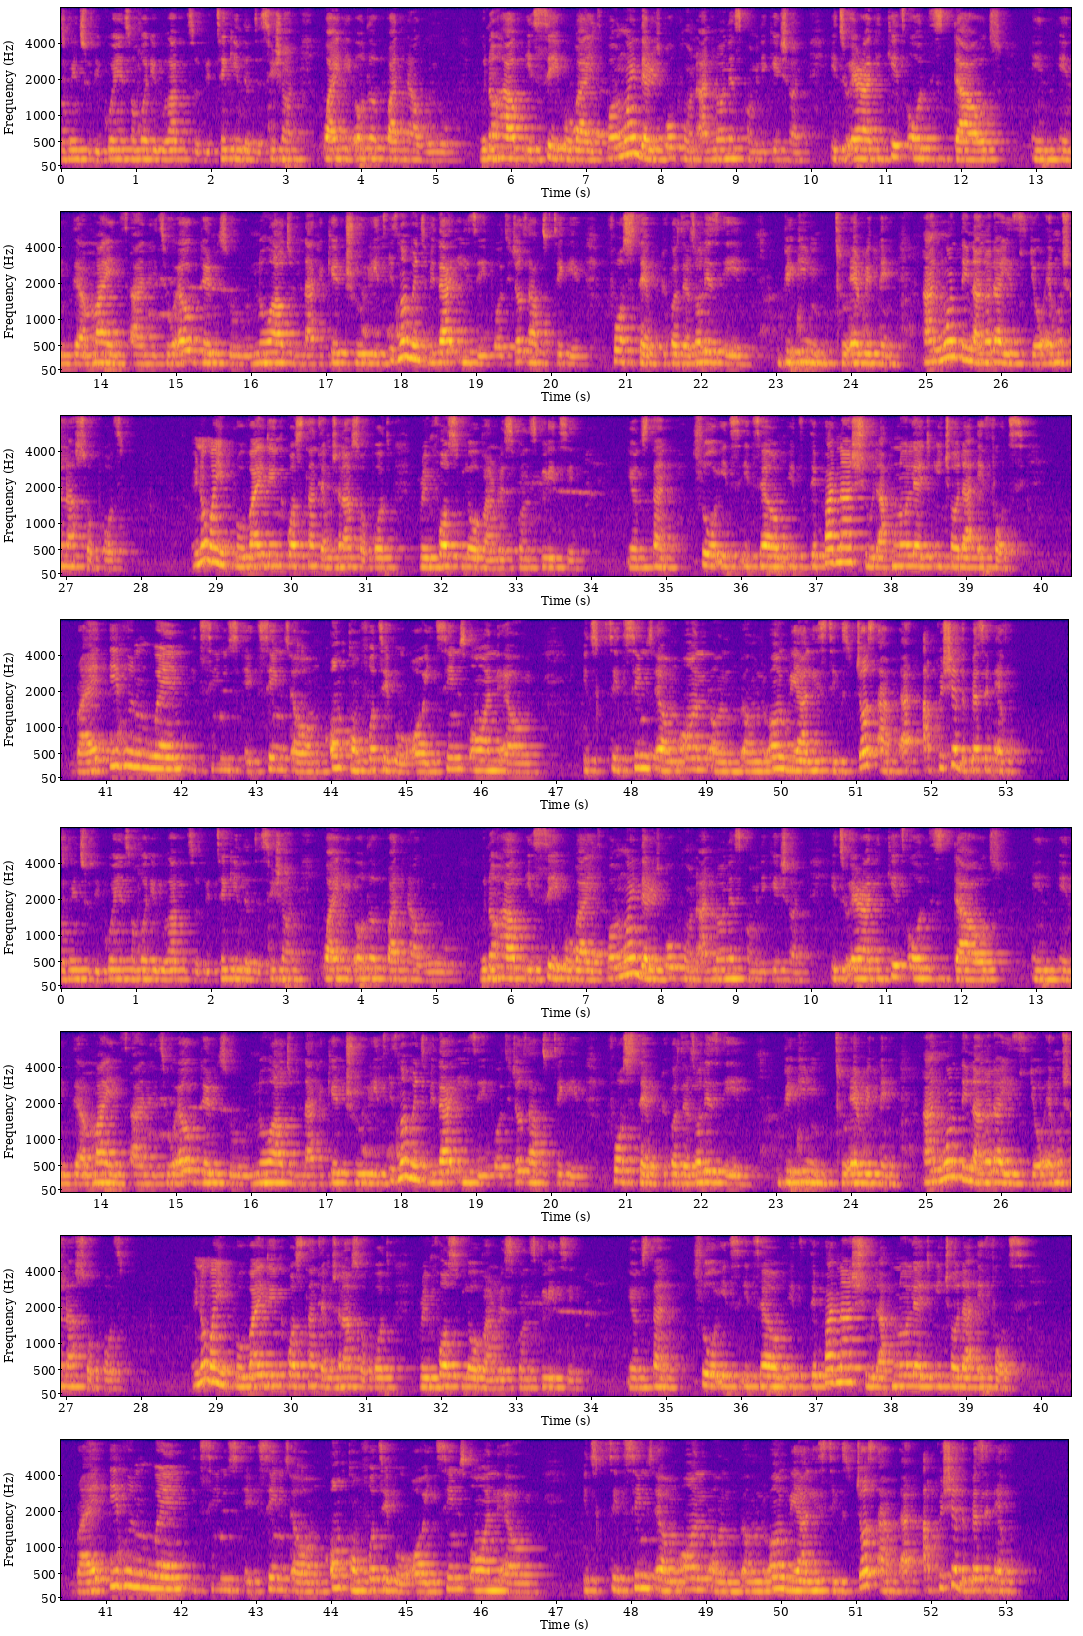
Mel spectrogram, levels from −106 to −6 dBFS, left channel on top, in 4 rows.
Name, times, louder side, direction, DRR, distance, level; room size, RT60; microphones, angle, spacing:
voice 1, 0.0-3.2 3.5-5.2 5.6-9.9 10.3-12.5 12.9-20.6 20.8-22.6 23.0-24.5 25.0-27.7 28.7-31.3 31.7-34.0 34.5-35.0 35.4-39.8 40.5-42.1 42.5-46.7 47.4-53.1, equal, 15° left, 1 dB, 2.7 m, -25 dB
19.0 x 10.5 x 6.6 m, 0.65 s
head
